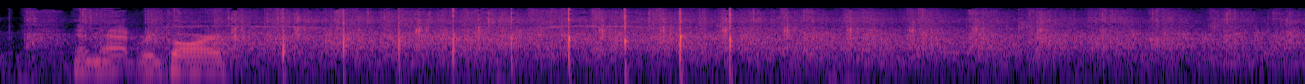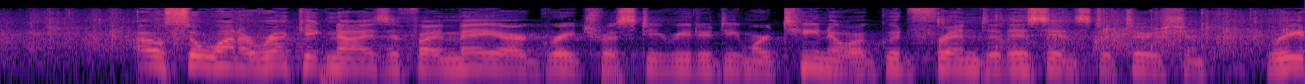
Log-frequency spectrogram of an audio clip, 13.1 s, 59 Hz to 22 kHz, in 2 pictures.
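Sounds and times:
audience applauding: 0:00.0 - 0:08.4, 0:11.2 - 0:13.0.

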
